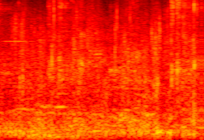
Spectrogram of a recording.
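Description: Fencing blades clash and scrape.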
